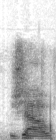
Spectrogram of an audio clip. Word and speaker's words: João: How come you can master the art of pronouncing Matias correctly, but still pronounce João wrong? João.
